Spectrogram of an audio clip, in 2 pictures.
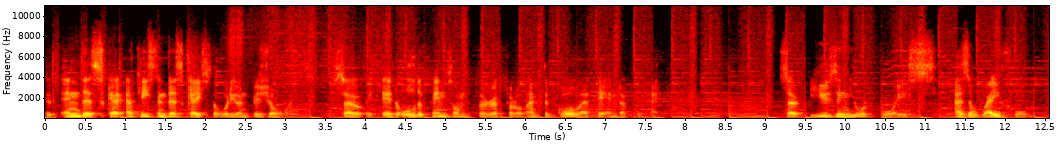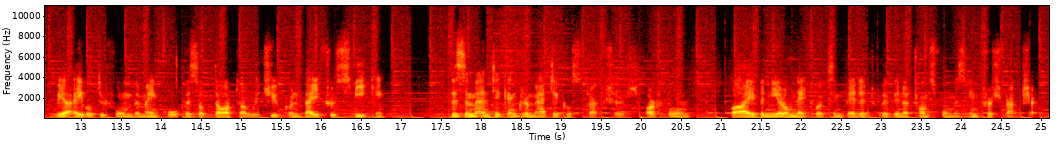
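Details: Adult male speaker; normal speech.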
